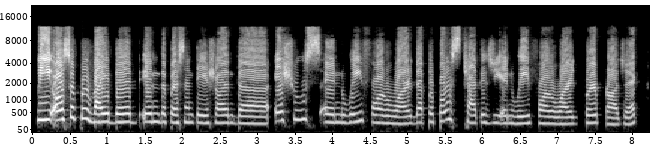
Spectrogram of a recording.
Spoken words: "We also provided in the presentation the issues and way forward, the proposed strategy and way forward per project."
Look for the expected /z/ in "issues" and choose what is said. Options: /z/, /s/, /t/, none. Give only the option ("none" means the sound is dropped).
/s/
